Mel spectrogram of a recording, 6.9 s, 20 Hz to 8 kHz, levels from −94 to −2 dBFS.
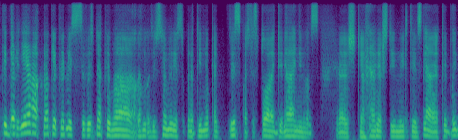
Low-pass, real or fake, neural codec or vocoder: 7.2 kHz; fake; codec, 16 kHz, 0.5 kbps, FreqCodec, smaller model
